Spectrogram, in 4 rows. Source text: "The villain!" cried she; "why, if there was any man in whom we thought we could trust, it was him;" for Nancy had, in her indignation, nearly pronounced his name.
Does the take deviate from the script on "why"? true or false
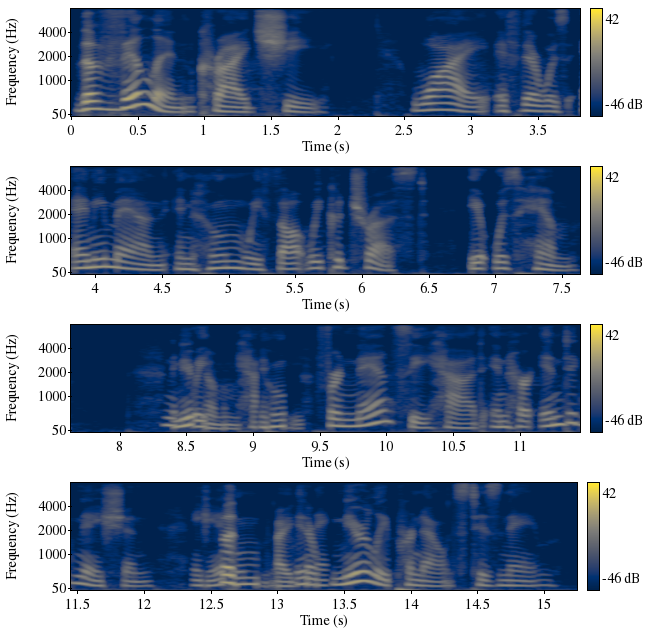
false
